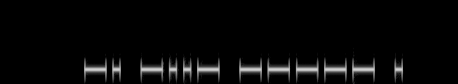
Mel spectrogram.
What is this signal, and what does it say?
Morse code, heard as a keyed tone, about 17 wpm, 700 Hz. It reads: NX0E
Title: USA Call Signs - 4 Characters - 3x Character Spacing - 17wpm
